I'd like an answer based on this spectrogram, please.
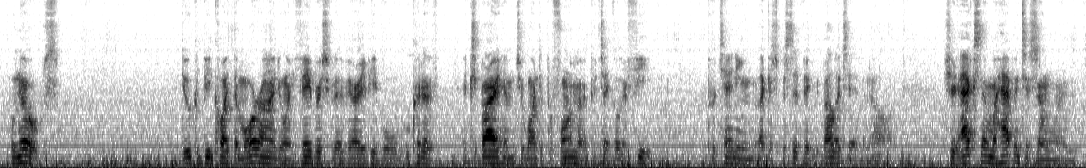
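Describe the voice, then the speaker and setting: A man speaks at a fairly quick pace in a flat, monotone delivery, with long and frequent pauses. Noticeable background noise sits behind his voice. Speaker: video diarist. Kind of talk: video diary, reading notes to camera. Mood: irritated, dismissive. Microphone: webcam.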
